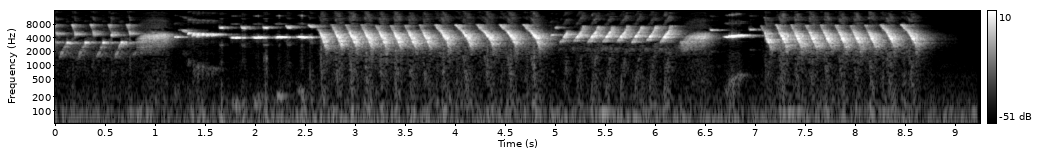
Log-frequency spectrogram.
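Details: Canary kept as a pet, about 30 days old, singing a continuous run of rapid trills broken by short whistled notes, several trill bursts repeated in quick succession in a quiet room.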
